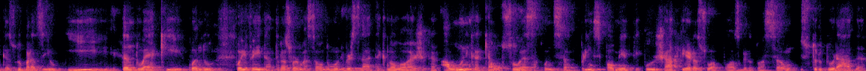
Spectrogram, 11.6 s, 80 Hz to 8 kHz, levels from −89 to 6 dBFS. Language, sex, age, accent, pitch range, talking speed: Portuguese, male, 50-69, Brazilian, 105-135 Hz, 150 wpm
